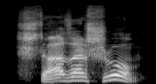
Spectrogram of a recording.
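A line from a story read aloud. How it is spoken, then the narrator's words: Guard shouting. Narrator (Russian): крикнул охранник Хуан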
